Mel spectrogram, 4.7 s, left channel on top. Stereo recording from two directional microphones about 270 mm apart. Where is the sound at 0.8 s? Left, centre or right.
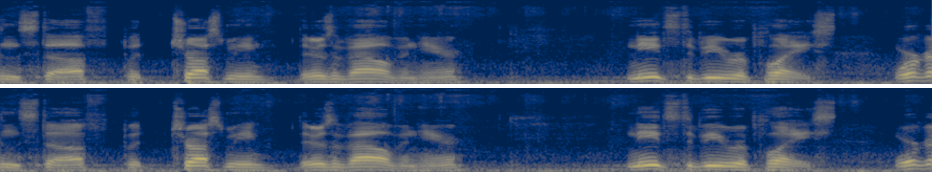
Centre.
